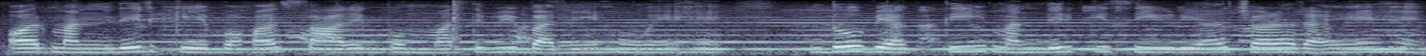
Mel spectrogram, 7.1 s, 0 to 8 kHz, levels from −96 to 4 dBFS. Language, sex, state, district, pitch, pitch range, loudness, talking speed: Hindi, male, Madhya Pradesh, Katni, 195 Hz, 190-220 Hz, -17 LUFS, 150 wpm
